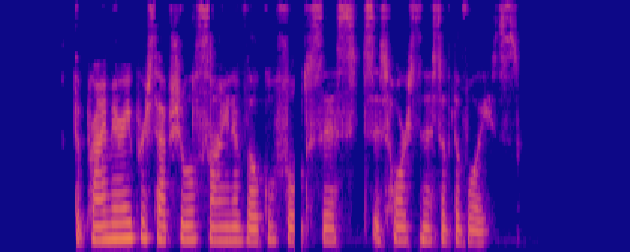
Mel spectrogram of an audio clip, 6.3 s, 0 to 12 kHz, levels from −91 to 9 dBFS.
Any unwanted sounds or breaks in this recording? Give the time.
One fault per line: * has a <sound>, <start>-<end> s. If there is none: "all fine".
* has a dropout, 2.9-3.0 s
